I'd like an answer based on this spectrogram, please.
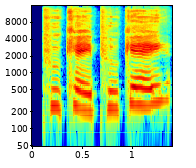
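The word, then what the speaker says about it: Puke-Puke: In Monster Hunter Stories 2, Naviru pronounces it Puke Puke, and I refuse to stop calling him Pukey Pukey. Oh yeah, it's Pukey Pukey. No, I'm pretty sure they say Puke Puke in World as well.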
